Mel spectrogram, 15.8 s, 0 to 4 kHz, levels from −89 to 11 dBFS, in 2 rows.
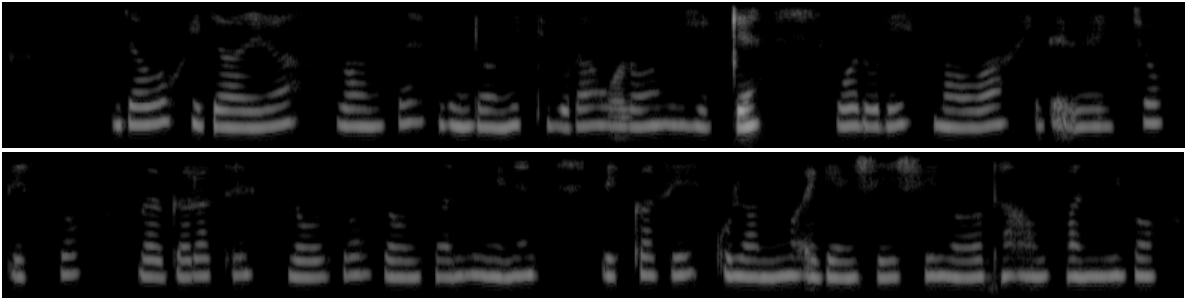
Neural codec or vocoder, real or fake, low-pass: codec, 24 kHz, 1.2 kbps, DualCodec; fake; 3.6 kHz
